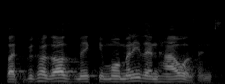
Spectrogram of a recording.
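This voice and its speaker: A man's voice: mid-range voice, animated, quick pace, very noisy. Zambian guy talking at a conference, chatty, cracks jokes with the crowd, on a stage mic. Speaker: conference speaker. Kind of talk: conference presentation.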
